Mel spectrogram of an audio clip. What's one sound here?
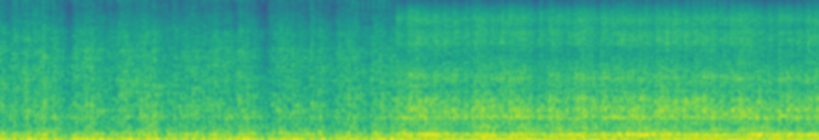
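A car engine idles with a deep, uneven rumble.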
